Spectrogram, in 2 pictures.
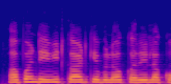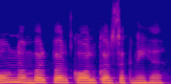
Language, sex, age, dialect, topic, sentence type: Magahi, female, 36-40, Southern, banking, question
